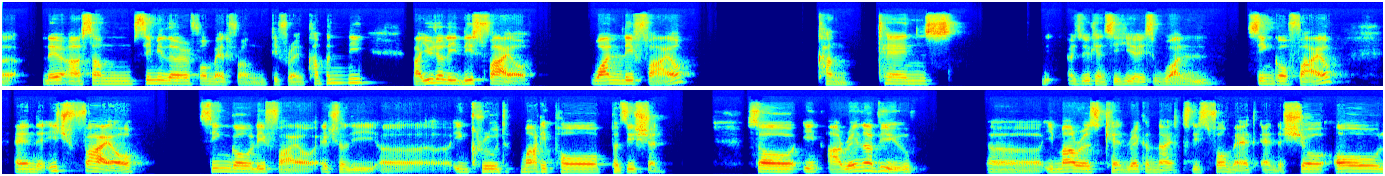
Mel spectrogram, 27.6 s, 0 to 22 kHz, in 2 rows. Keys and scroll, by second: 17.7 Page_Down.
